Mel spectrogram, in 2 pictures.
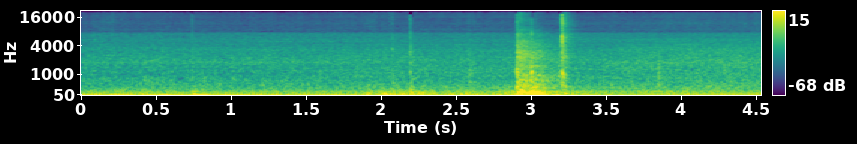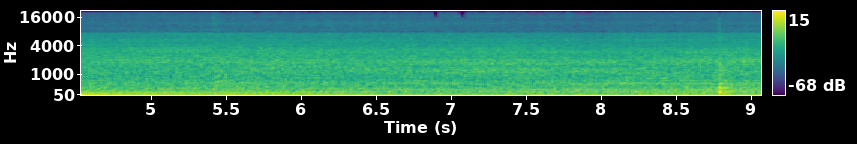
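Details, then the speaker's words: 2006 Mazda Miata, six-speed, 101,000 miles, salvage auction car that sat a while: complete cold start, low smooth even idle with a handling bang partway; motor runs smooth and healthy. "So, as you can hear, that was a complete cold start. The car's been sitting for a while, but the motor runs super smooth, so I'm very happy with that."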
